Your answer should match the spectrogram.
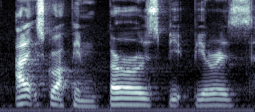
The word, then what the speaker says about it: Bures: is Alex Albarn Alex grew up in burrows bures how he pronounced this which is right near Colchester very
